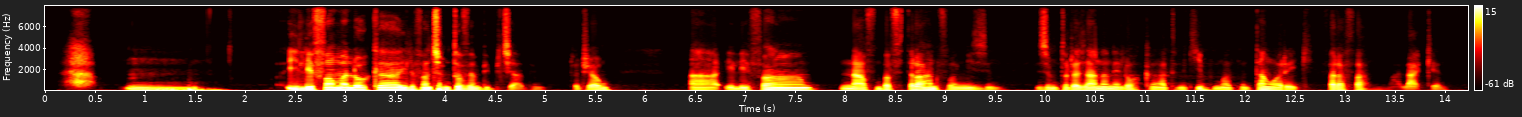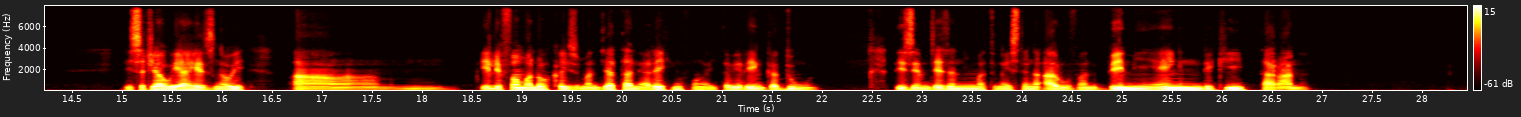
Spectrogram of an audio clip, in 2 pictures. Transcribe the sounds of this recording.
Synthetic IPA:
elefãmaloɦakəelefãnt͡simit̪ovambibid͡ʒabin | saʈ͡ʂiaw | elefã | nafumbəfi̥t̪iɾaɦənifaɲiziɲ | izimit̪uɳɖ͡ʐazananaloɦakaŋat̪inikʰibimant̪unt̪aŋwaɾeki̥faɾafamala̰kʲani̥ | d̪̥esaʈ͡ʂiaweaɦezaŋəwe | a̰ | elefãmaloɦakəizimand̪iat̪anaɾekʲiŋifoŋaɦit̪əweɾeŋiɡad̪umuni̥d̪̥eizemind͡ʒezanimat̪uŋaiz̥t̪eŋəʔaɾuvanibenieŋinidekit̪aɾananə̥

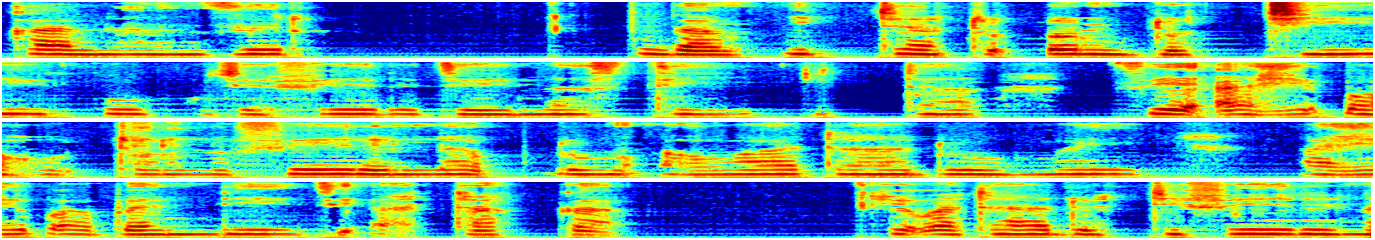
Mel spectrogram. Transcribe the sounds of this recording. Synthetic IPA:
kalanziɾ | ŋɡamitːatɔɗɔndotʰːikɔkud͡ʒɛfɛɾɛd͡ʒɛjnastiitːa | sajʔahɛɓahɔtʰːɔlːɔfɛɾɛlaɓ̚ɗumawatadɔmajʔahɛɓabandeːd͡ʒiʔatakːa | hɛɓatadotːifɛɾɛn

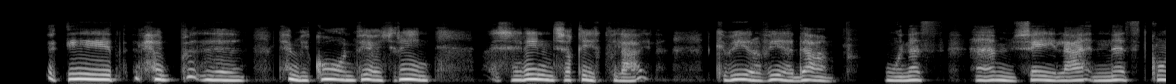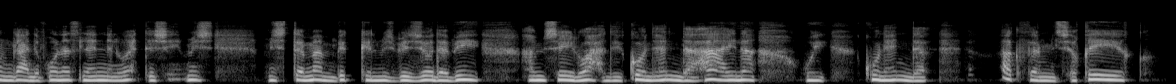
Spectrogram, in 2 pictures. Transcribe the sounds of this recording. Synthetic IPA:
ʔakiːd̪nħɪbː | lħɪbːjakuːnfiʕɪʃɾiːn | ʕɪʃɾiːnʃaqiːqfilʕaːʔɪlakʰabiːɾafiːhad̪aʕm | wɪnaːs | ʔahamːʃiːɪlʕaːʔnːaːst̪ḁkuːnɡaʕd̪afuːnaːslɪʔanːɪlwaħd̪aʃiːmɪʃmɪʃt̪amaːmbɪkːɪlmɪʃbɪʒoːd̪abiːʔʔahamːʃeːɪlwaħd̪jakuːnʕɪnd̪aʕaːʔɪlawɪakuːnʕɪnd̪a | ʔakθɑɾˤmɪnʃaqiːq

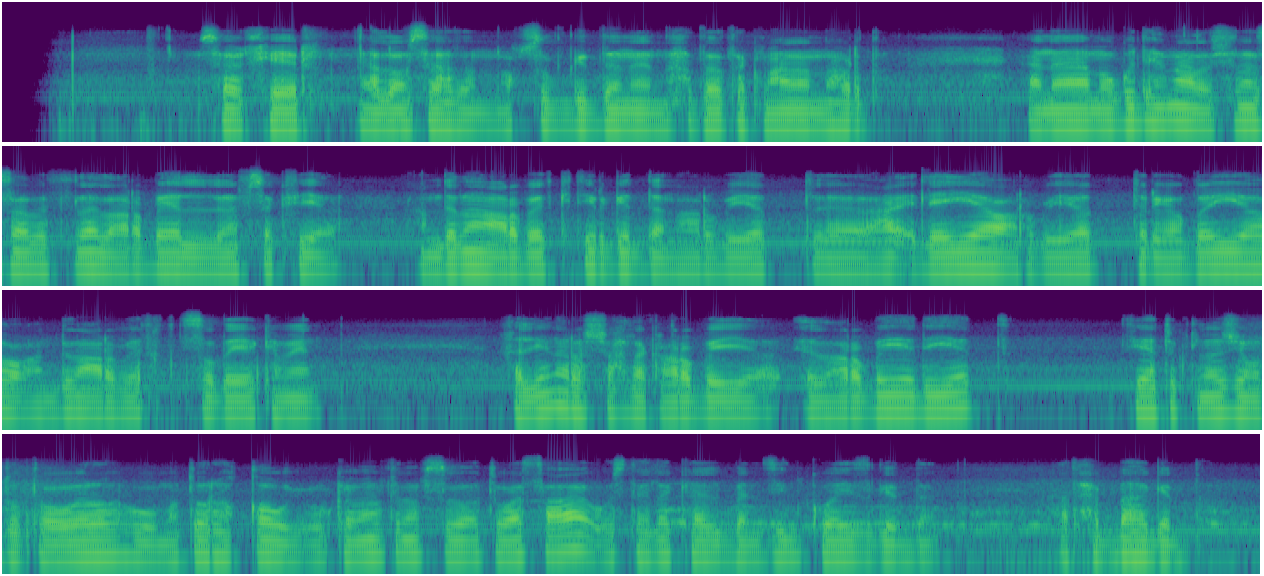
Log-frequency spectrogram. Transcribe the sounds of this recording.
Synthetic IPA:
sæːlxeːɾʔælːæmsæːhlæmɑbsˤuːt̪̚ˤɡed̪ːænʔenːħɑd̪ɾet̪ækmaʕaːnæʔenːohɑɾˤd̪ˤɑ | ʔænæmowɡuːd̪hemæʕalæʃæːnʔæsæʕbæt̪elhælʕɑɾˤɑbejːælinæfsækfiːhæ | ʕand̪enæʕɑɾˤɑbejːæːt̪ke̥t̪iːɾɡed̪ːænʕɑɾˤɑbejːæːt̪ʕaːʔelejːæʕɑɾˤɑbejːæːt̪ɾejɑːd̪ˤejːɑweʕand̪enæʕɑɾˤɑbejæːt̪eqt̪e̥sˤɑːd̪ejːɑkæmæːn | xælːiːniʔɑɾˤɑʃːaħlækʕɑɾˤɑbejːɑʔelʕɑɾˤɑbejːɑd̪ejːæt̪ | fiːhæt̪eknoloːʒjæmot̪ɑt̪ˤɑwːeɾˤɑwemɑt̪ɑːɾˤhɑqɑwiwekæmæːnfinæfselwæʔt̪wæsʕawest̪æhlækhælelbenziːnkowæjːesɡed̪ːæn | hæt̪ħebːæhæɡed̪ːæn

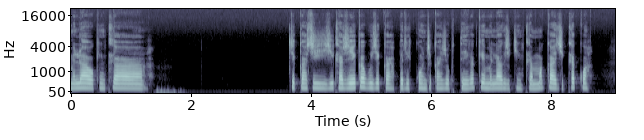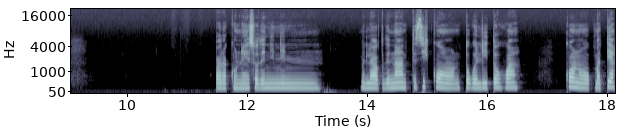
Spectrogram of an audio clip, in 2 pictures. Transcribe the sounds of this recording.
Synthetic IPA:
melawakint͡ɬa | jekahjiit͡ɬajekawijekahpeɾoihkoːnjekajokt̪ekakeːmelawakjikint͡ɬamakajik̚t͡ɬakʷa | paɾakonesod̪eninin | melawakd̪enant̪esihkont̪owelit̪ohwa | i̥hkoːnokmat̪ia

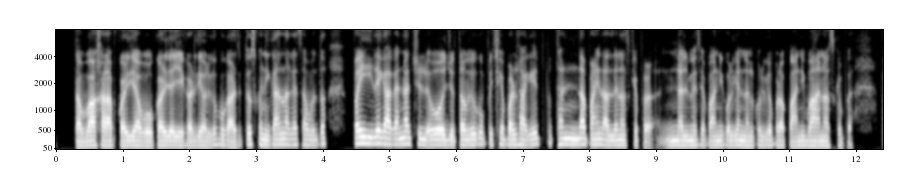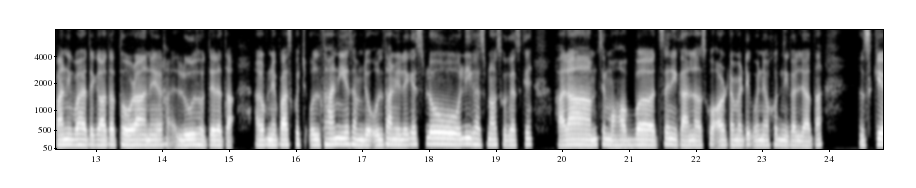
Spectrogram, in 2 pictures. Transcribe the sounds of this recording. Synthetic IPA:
t̪ɐʋaxɐɾaːb̚kɐɾd̪ijaʋokɐɾd̪ijajekɐɾd̪ijaʊlkop̬ʊkaːɾt̪et̪oʊskonɪkaːlnakɛːsaboːlt̪opɐlekʲjaːkɐɾnat͡ʃʰlʋod͡ʒot̪ɐʋekopit͡ʃʰepɐɽʈʰaket̪ʰɐ̃ɳɖapaːnid̪aːld̪eːnaʊskepɐ̰ɾnɐlmẽs̬epaːnikʰoːlkeanɐlkʰoːlkepɐɾapaːnibɐɦaːnaʊskepɐ̰ɾ | paːnibɐɦaɾt̪̬okjaːɦoːt̪at̪ʰoːɽanḛ̃luːzɦoːt̪eɾɛɦt̪a̰ː | ɐ̰ɐpnepaːskʊt͡ʃʰʊlt̪ʰaːniɦɛs̬ɐ̃md͡ʒʱoʔʊlt̪ʰaːnileːkesloːliɡʱɐsnaʊskoɡʱɐskẽ | haːɾaːmsemʊɦəbːət̪senɪkaːlnaʊsko̰ʔɔːʈoːmɛːʈɪkʊnẽxʊd̪nɪkəld͡ʒaːt̪a | ʊske

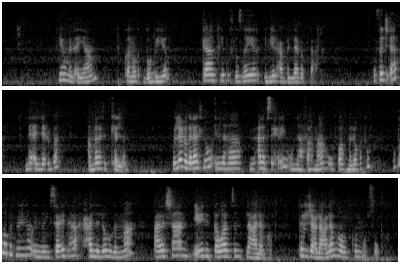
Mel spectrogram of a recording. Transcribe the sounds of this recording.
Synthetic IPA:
fijoːmːɪnɪlʔa̰jːaːm | wkaːnwaɡt̪ðˤʊhɾɪjːa | kaːnfit̪ˤɨflsˤɣiːɾɪbjɪlʕabːɪlːʊʕbabt̪a̰ːʕt̪ʊ̥ | wɪfad͡ʒʔa | laʔɪlːʊʕba | ʔamːalat̪ɪt̪kʰalːa̰m | wɪlːʊʕbaɡalaːt̪luːʔɪ̰nːaɦamɪʕaːlamsɪħɾiwʔɪnːahafaɦmawɪfahmalʊɣat̪ʊ | wt̪ˤɑlɑbɑt̪mɪnːʊʔɪnːʊjsaːʕɪd̪ɦafi̥ħalːɪloːɣzɪmːaːʔ | ʕalaʃaːnj̰ʕiːd̪ɪt̪ːawaːzʊnlɪʕalamha | t̪ɪɾd͡ʒaʕlɪʕalamɦawɪt̪ḁkuːnmɑ̰bsˤṵːt̪ˤɑ̥

